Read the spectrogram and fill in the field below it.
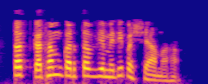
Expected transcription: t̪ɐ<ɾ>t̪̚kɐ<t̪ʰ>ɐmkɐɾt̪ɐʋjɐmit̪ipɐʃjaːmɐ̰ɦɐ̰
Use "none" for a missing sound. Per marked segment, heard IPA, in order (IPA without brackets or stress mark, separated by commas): none, t̪ʰ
